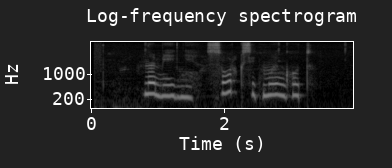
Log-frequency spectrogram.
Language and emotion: Russian, sad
